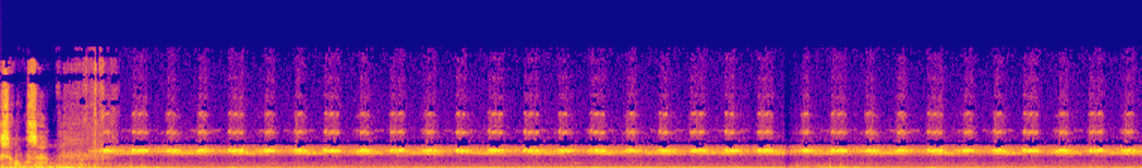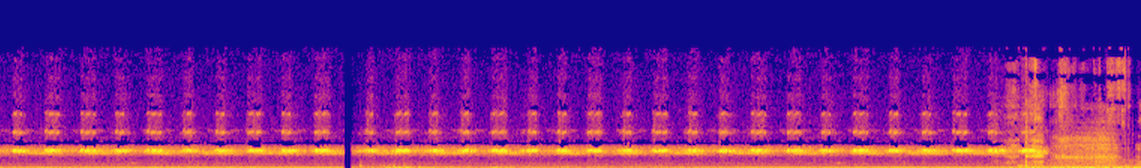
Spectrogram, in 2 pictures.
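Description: Crickets chirping in a quick, even, unbroken pulse over a low steady hum, starting about a second in and stopping shortly before the end.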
